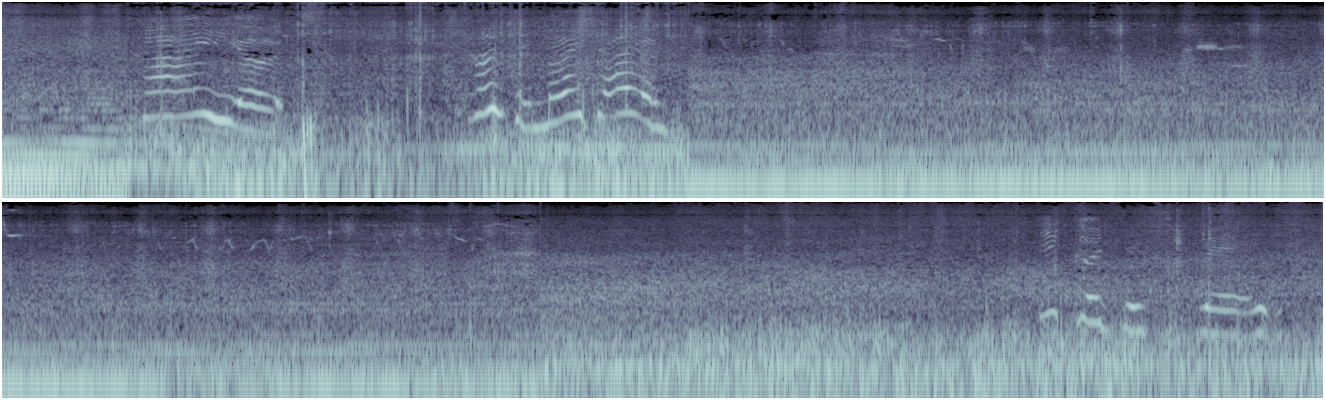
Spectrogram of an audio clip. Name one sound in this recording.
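Small scooter wheels roll over pavement.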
